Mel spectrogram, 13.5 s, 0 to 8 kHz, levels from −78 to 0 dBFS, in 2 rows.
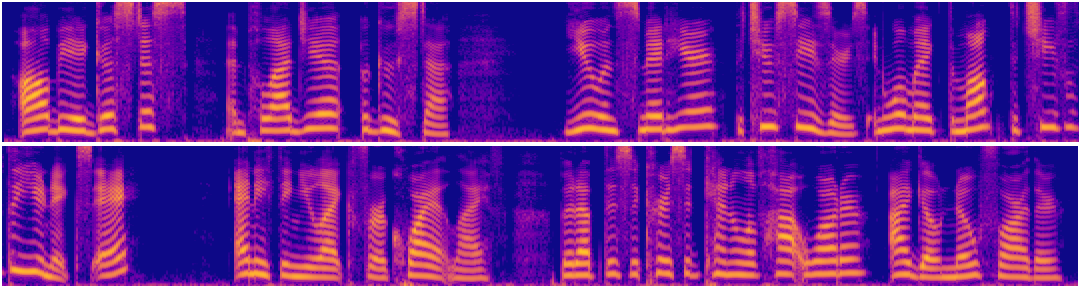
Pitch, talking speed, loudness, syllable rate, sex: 250 Hz, 185 wpm, -18 LUFS, 5.4 syllables/s, female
